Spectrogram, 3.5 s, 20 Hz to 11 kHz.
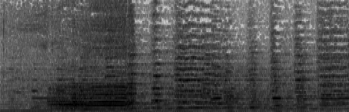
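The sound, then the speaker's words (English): Cattle on a farm's small livestock holding of 15 cows, 15 calves and a bull moo: a loud, drawn-out bellow that swells and then fades, followed by lower, rumbling lowing with no talking. “Now, his main business is growing organic vegetables, but he still has a small livestock holding but 15 cows and 15 calves and the bull.”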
